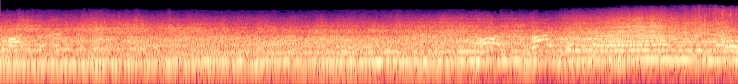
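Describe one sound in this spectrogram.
Racing car engines roar loudly as the cars speed past.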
